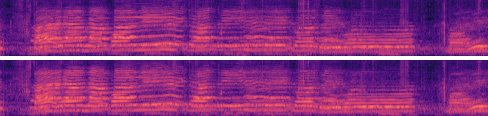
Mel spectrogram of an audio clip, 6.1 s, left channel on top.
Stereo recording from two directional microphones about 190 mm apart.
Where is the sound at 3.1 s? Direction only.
55° right (ahead or behind).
